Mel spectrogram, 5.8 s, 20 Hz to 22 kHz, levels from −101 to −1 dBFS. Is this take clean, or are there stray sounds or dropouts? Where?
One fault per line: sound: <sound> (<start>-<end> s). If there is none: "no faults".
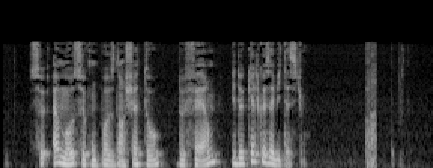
sound: laugh (4.9-5.0 s)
